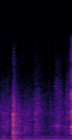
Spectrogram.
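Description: A spray makeup bottle of hot pink color is shaken before spraying, and the mixing ball inside rattles in a few sharp, bright clicks over a low steady hum. The audible ball shows the paint is mixing properly; without that rattle, it would not be mixing.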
